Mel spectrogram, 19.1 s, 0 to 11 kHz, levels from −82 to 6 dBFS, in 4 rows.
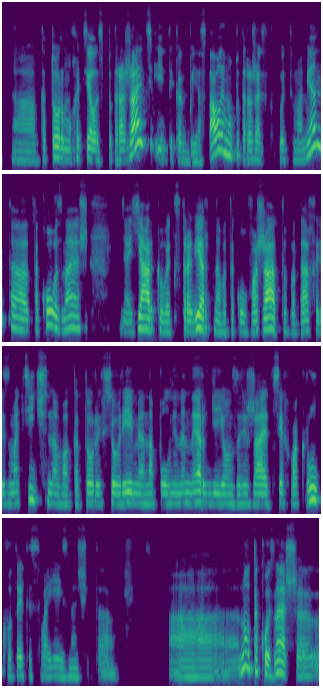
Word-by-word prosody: э, 140 Hz, -1 st, -10 dB
которому 160 Hz, 0 st, -1 dB
хотелось 165 Hz, -4 st, -1 dB
подражать. 405 Hz, -, +4 dB
И 155 Hz, -, -8 dB
ты -, -, -14 dB
как 140 Hz, -3 st, -9 dB
бы, 130 Hz, -, -11 dB
я 130 Hz, -, -8 dB
стала 205 Hz, -, +4 dB
ему 230 Hz, -9 st, +1 dB
подражать 150 Hz, -4 st, -5 dB
в -, -, -30 dB
какой-то 150 Hz, -1 st, -13 dB
момент. 285 Hz, -, 0 dB
А, 180 Hz, -4 st, +2 dB
такого, 205 Hz, +7 st, +1 dB
знаешь, 195 Hz, +3 st, -1 dB, 0.5 s
э, 150 Hz, -1 st, -7 dB
яркого, 180 Hz, -5 st, +6 dB
экстравертного, 160 Hz, -2 st, +3 dB
такого 150 Hz, 0 st, -7 dB
вожатого, 160 Hz, -2 st, +5 dB
да, 155 Hz, +4 st, +1 dB
харизматичного, 160 Hz, -1 st, -4 dB
который 155 Hz, +2 st, -3 dB
всё 155 Hz, +1 st, -1 dB
время 155 Hz, -1 st, 0 dB
наполнен 150 Hz, +1 st, -5 dB
энергией. 160 Hz, -1 st, 0 dB
Он 150 Hz, 0 st, -5 dB
заряжает 150 Hz, 0 st, 0 dB
всех 160 Hz, +1 st, -4 dB
вокруг 180 Hz, +7 st, 0 dB
вот 140 Hz, -2 st, -11 dB
этой 145 Hz, -3 st, -4 dB
своей, 135 Hz, +1 st, -10 dB
значит, 125 Hz, -1 st, -11 dB
а, 70 Hz, -1 st, -12 dB, 0.8 s
а, 135 Hz, 0 st, -6 dB
ну, 260 Hz, +3 st, +2 dB
такой, 200 Hz, -6 st, +2 dB
знаешь, 180 Hz, -2 st, +2 dB
а, 145 Hz, 0 st, -5 dB
155 Hz, 140 wpm, -24 LUFS, 145-175 Hz, 0.8 s, яркого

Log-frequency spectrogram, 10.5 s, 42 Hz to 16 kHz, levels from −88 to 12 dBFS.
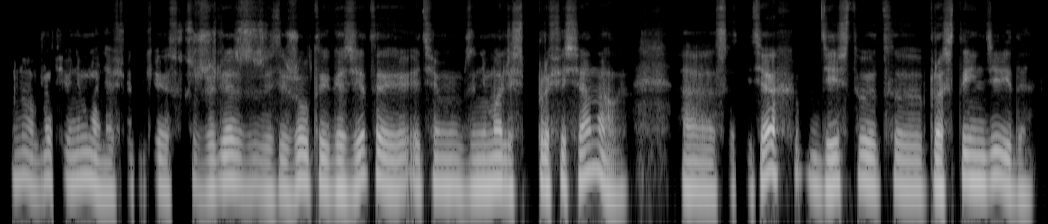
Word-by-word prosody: Ну, 140 Hz, 0 st, -5 dB
обрати 130 Hz, +3 st, -7 dB
внимание, 130 Hz, -5 st, -1 dB
всё-таки, 115 Hz, +1 st, -8 dB
к -, -, -7 dB, 0.2 s
со 130 Hz, -, -9 dB
желез 115 Hz, 0 st, -1 dB
эти 105 Hz, +1 st, -4 dB
жёлтые 120 Hz, +2 st, +1 dB
газеты, 115 Hz, +7 st, +1 dB, 0.3 s
этим 120 Hz, -1 st, -2 dB
занимались 115 Hz, 0 st, +2 dB
профессионалы. 125 Hz, -, +1 dB, 0.5 s
А 110 Hz, -2 st, 0 dB
в -, -, -11 dB
соцсетях 120 Hz, +8 st, +1 dB
действуют, 125 Hz, -1 st, 0 dB
э, 115 Hz, -2 st, 0 dB
простые 130 Hz, +3 st, +3 dB
индивиды. 125 Hz, -6 st, +1 dB
120 Hz, 115 wpm, -26 LUFS, 110-130 Hz, 0.5 s, простые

